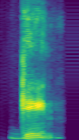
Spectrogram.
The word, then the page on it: gain: Indian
